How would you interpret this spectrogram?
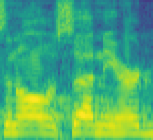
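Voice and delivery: ordinary talk, nothing marked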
